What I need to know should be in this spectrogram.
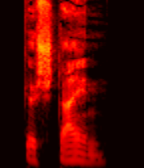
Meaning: rock, mass of stone, especially as part of the crust of the earth
- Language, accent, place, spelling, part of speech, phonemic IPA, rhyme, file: German, Germany, Berlin, Gestein, noun, /ɡəˈʃtaɪ̯n/, -aɪ̯n, De-Gestein.ogg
